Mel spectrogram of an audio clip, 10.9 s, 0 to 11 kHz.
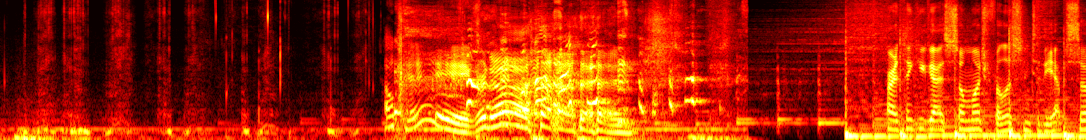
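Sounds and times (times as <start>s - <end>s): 
crunchy chewing of deep fried shrimp with marinara sauce: 0.0s - 6.1s
speech: 3.8s - 6.6s, 8.9s - 10.8s
laughter: 3.9s - 7.5s.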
